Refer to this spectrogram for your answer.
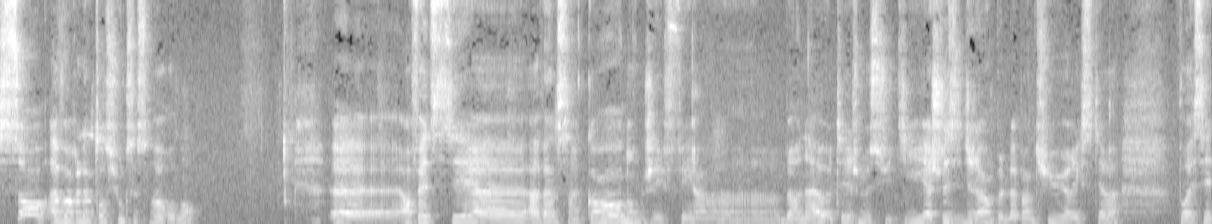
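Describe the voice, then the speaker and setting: Audible room echo surrounds a woman speaking at a medium pitch and fairly slow pace with ordinary pitch variation. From Normandy, France. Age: 20s. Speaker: author. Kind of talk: casual interview by phone.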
